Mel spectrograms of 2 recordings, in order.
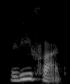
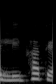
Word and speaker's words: রিফাত: কি সুন্দর ছোটবেলা নাম রাখছিল রিফাত। তুই ররে কেল কে ল উচ্চারণ করে করে আমার নামটা রিফাত থেকে লিফাতে আনলি।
